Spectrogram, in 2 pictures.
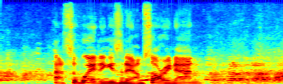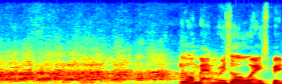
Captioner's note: audience laughs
